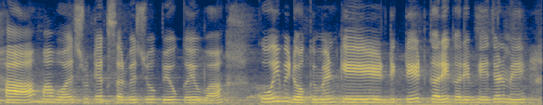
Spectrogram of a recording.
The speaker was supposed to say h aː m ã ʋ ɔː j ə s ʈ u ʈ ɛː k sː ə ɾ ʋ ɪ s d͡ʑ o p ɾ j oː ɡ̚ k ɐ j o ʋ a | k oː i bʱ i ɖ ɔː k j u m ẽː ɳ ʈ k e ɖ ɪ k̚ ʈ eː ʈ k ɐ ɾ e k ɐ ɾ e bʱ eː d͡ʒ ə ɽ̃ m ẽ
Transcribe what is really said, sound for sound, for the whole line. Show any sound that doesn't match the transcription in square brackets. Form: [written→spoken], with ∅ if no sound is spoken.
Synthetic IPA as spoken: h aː m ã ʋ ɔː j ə s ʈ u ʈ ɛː k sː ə ɾ ʋ ɪ s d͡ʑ o p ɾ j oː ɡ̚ k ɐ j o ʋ a | k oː i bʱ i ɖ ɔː k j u m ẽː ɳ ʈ k e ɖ ɪ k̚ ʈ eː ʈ k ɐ ɾ e k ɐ ɾ e bʱ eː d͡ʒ ə ɽ̃ m ẽ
